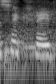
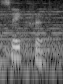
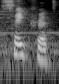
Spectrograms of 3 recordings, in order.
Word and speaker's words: sacred: see because like yes the say crate it's nice oh it's a gold crown even holy first time I think it's pronounced sacred sacred yes for some reason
